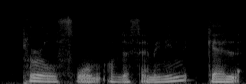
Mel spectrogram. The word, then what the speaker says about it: quel: good news is that if you listen carefully, quel, quel, quel, quel, okay, so phonetically you get only one form. Of course, when you get this S, well, if you've got a vowel after, then you will have to make this liaison. But then clearly the basic form like that, phonetically it's the same.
